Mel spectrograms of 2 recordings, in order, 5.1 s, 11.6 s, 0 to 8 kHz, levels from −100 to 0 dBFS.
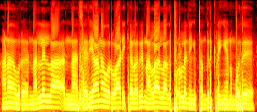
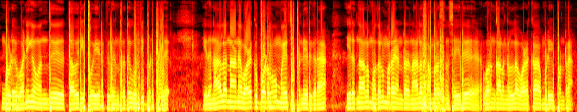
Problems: background sounds at intervals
